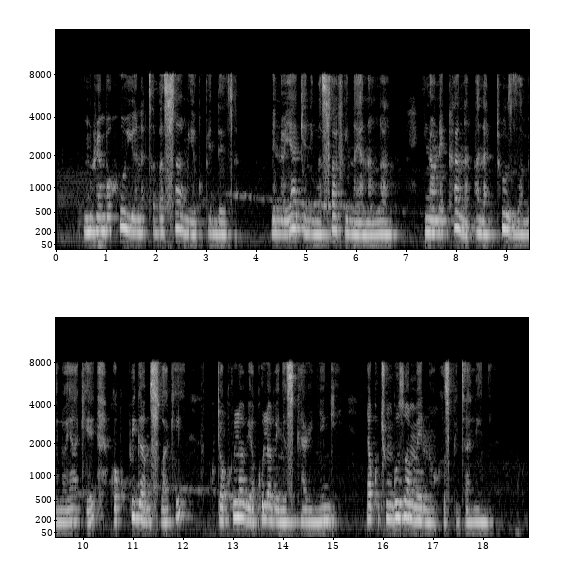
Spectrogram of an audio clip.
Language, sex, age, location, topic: Swahili, female, 36-49, Nairobi, health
